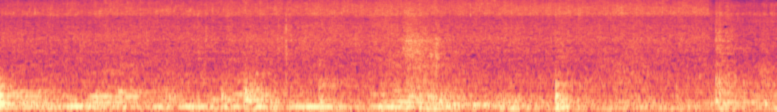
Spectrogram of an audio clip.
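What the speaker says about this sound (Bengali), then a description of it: "এবার নাড়াচাড়া করে নেব" Whole green chillies and a pinch of chilli powder are stirred in a hot cooking pan, a soft close sizzle with light scraping strokes and a few clinks, fairly quiet throughout.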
